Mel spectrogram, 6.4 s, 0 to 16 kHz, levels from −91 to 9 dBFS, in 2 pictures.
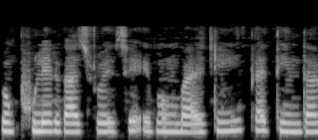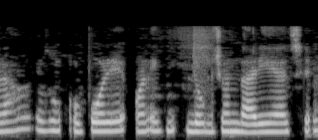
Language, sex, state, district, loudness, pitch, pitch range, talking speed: Bengali, female, West Bengal, Paschim Medinipur, -16 LUFS, 235 Hz, 225-250 Hz, 130 wpm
